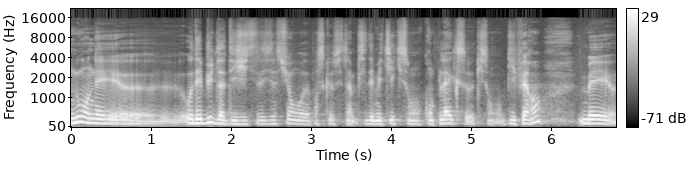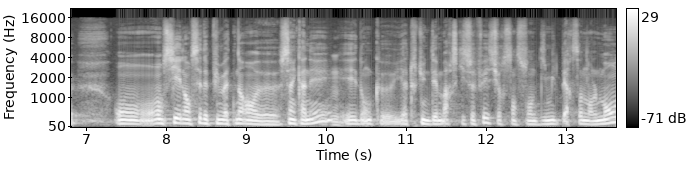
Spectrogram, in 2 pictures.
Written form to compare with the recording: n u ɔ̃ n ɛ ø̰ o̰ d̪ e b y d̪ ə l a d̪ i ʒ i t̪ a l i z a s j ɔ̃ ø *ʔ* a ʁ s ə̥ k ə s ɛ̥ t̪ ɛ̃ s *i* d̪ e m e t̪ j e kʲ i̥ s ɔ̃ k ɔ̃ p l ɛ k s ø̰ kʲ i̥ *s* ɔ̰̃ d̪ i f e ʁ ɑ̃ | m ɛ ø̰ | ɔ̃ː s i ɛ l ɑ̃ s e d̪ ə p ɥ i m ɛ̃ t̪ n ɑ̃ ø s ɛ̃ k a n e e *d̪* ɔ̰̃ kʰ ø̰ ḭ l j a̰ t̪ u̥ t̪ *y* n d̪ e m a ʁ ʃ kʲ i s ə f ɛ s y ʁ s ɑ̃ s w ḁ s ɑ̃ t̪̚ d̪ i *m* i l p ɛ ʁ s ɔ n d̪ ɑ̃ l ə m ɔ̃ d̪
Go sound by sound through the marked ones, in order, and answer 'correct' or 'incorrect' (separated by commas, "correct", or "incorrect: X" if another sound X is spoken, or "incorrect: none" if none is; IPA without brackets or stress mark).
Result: incorrect: p, incorrect: ɛ, correct, correct, correct, correct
